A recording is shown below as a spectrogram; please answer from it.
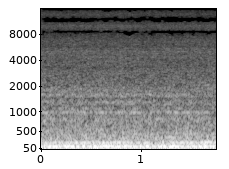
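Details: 2003 Chevy Trailblazer at idle after replacing the broken coolant temperature sensor that caused cold cylinder misfires: steady low rumble with an even beat, no misses or knocks; engine running smoothly.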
